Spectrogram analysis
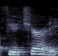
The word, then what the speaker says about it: futurity: What is futurity? Is it futurity? Did I pronounce it right? You did. So futurity.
